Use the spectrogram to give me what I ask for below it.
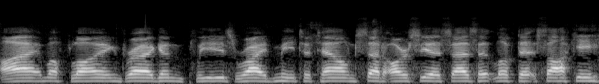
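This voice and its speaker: Using a put-on character voice, a man talks at a fairly slow pace with fairly high pitch and flat, monotone intonation. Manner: serious.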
